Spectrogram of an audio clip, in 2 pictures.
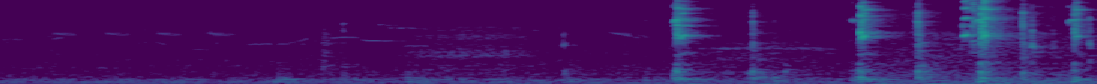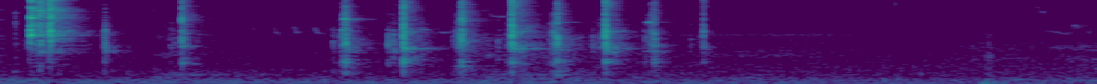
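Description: Sharp metallic clicks and clacks, about fifteen of them in an irregular run lasting some five seconds, as the levers and bolt inside the rusted steel case of an antique door lock are worked by hand with a metal tool.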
